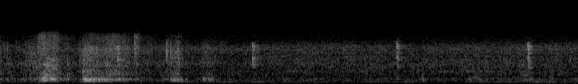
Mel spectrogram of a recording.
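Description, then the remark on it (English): A clock ticks with sharp, dry clicks against a low steady hiss, a cluster of louder knocks at the start, then isolated ticks spaced a second or so apart. “Clock, ain't it?”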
